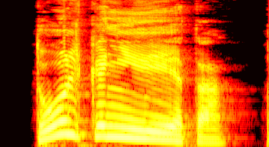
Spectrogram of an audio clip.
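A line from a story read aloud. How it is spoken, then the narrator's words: Groan. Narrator (Russian): простонал Рауль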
